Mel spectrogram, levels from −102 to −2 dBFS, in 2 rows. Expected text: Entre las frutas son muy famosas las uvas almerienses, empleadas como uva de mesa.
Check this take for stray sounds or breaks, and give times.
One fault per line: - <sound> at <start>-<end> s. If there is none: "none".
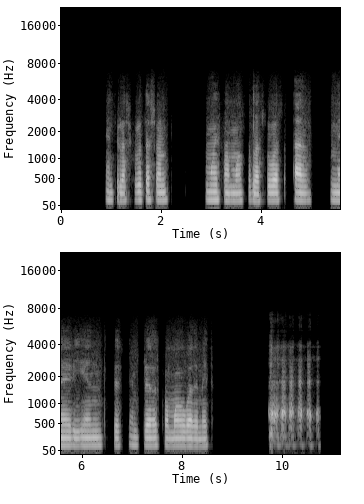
- throat clearing at 9.7-10.8 s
